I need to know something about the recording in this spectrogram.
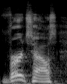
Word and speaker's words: Wirtshaus: It's spelled the W, pronounced like a V. Wirtshaus.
